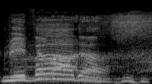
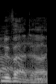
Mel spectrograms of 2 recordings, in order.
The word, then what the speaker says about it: Nevada: ne dit notutre façon il faut dire Nevada en fait ça se prononce Nevada et les habitants de cet état défendent activement cette prononciation voilà petite vengeance pour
